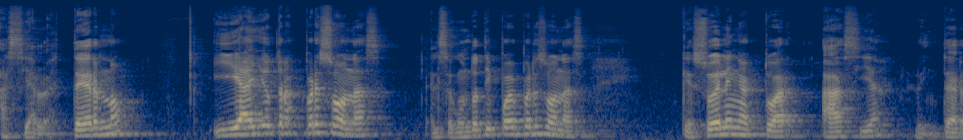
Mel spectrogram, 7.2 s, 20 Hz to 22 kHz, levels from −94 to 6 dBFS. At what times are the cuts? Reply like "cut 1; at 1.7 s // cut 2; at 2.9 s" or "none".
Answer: none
